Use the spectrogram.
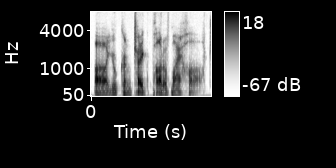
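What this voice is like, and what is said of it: Shoddy Sean Connery impression. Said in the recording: “the best sounding dragon you've ever heard ... Sean Connery ... shoddy accent? ... Yeah, it's not the best. It's not one of my top impressions.”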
